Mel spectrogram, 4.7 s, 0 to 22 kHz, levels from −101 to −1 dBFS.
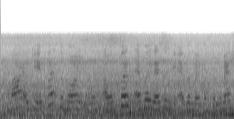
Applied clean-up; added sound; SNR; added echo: none; none; none; none.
